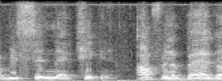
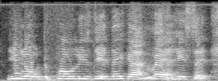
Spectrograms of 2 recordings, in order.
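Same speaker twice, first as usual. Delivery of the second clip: ordinary talk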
